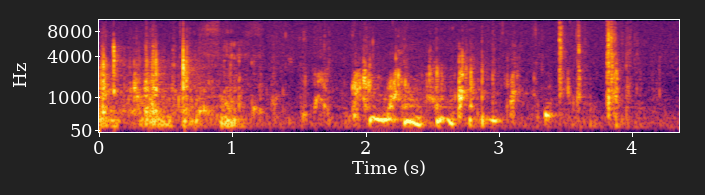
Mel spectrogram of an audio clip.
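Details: Female English bulldog chowing down her dinner as though she had not eaten for days, then licking her lips: wet chomping, slurping and lip-smacking bursts packed close together, with a few short low grunting snorts, indoors in a small room.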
